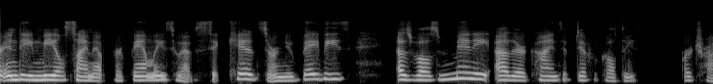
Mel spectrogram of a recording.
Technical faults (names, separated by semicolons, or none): none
